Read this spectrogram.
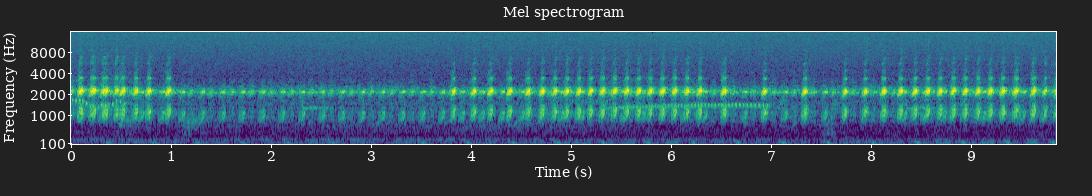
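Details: Singing tree frogs at a pond on an April night in north-east Italy, bursts of fast clicking croaks with a short lull, accompanied by the even trill of mole crickets.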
